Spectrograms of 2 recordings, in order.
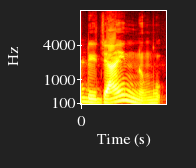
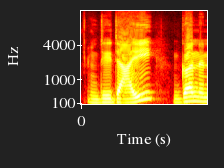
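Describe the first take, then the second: First: No g sound is pronounced before the n. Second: A hard g sound is pronounced before the n. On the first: The speaker calls it right. "जी का कोई भी sound नहीं आया है" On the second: The speaker calls it wrong. "डिजाई गन नहीं use हुआ है"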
